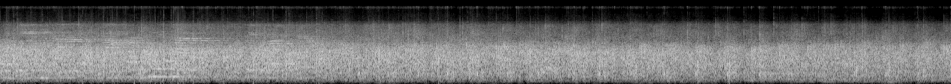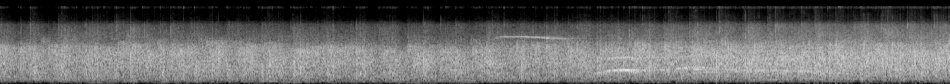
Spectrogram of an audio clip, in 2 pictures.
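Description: A woman sings into a microphone over the band.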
